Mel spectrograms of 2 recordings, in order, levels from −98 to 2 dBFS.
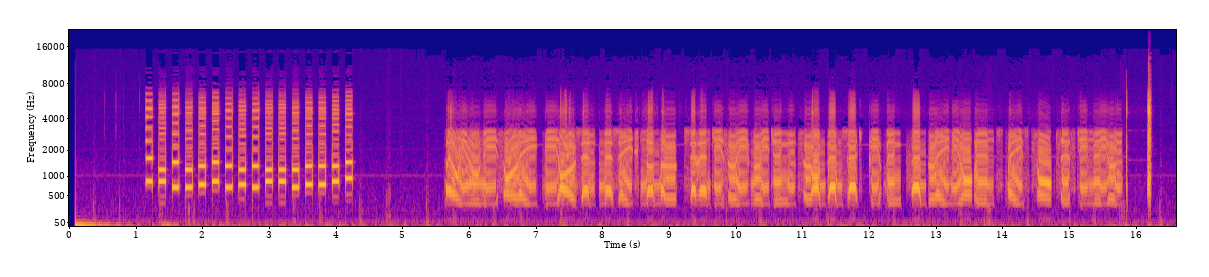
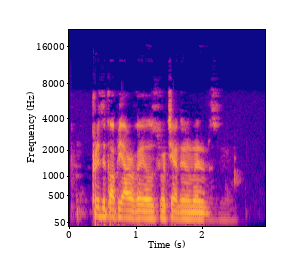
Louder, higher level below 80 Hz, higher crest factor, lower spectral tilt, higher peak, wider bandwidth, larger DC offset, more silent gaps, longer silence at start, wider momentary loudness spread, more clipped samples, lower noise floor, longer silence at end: about the same, -17 LUFS vs -16 LUFS; about the same, -52 dBFS vs -50 dBFS; about the same, 18 dB vs 16 dB; second, -0.5 dB/octave vs -5.5 dB/octave; about the same, 0 dBFS vs -2 dBFS; first, 14 kHz vs 7.6 kHz; neither; neither; about the same, 0.1 s vs 0.1 s; about the same, 9 LU vs 9 LU; neither; first, -54 dBFS vs -45 dBFS; about the same, 0.35 s vs 0.45 s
